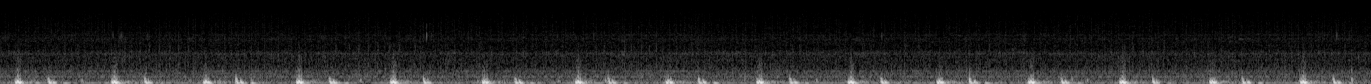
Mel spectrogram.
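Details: Low thudding heartbeats about 65 per minute with extra soft beats and uneven spacing over steady hum, recorded when the heart felt wrong; abnormal heart sounds.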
